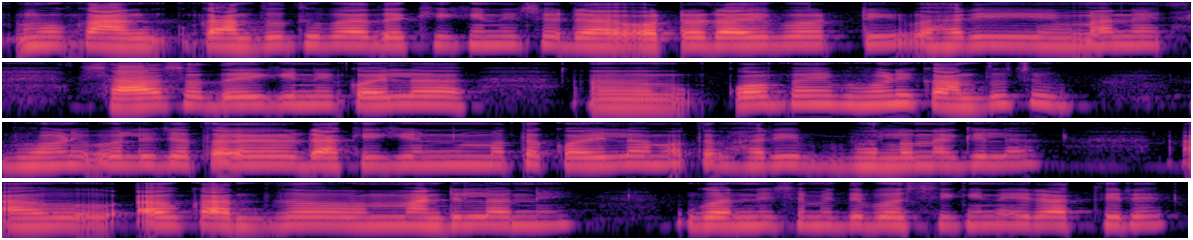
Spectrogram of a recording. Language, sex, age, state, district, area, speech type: Odia, female, 60+, Odisha, Kendujhar, urban, spontaneous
